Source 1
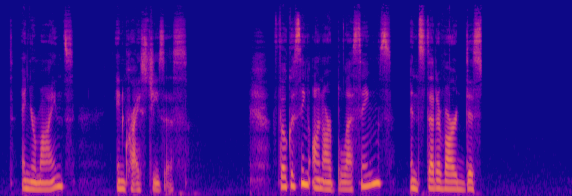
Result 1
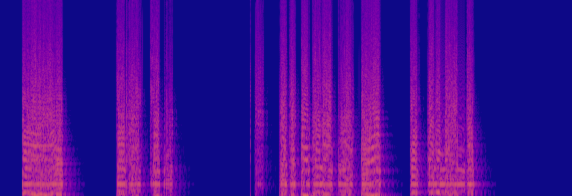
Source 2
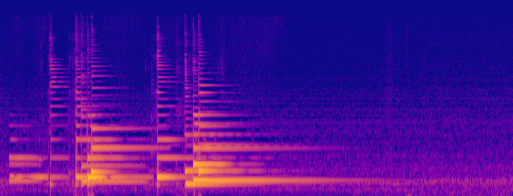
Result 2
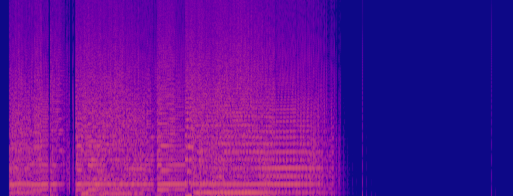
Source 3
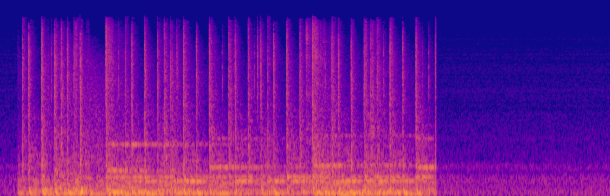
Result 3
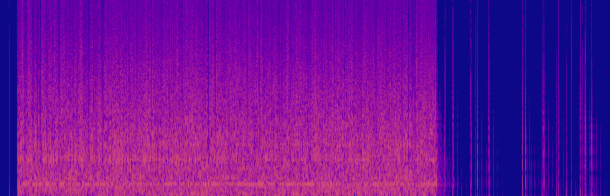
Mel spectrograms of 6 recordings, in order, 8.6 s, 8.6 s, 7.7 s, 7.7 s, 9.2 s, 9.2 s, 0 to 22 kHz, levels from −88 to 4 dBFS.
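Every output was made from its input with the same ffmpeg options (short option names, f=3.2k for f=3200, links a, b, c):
-filter_complex "[0:a]acompressor=threshold=-26dB:ratio=3,aresample=8000,aresample=44100,aresample=16000,asoftclip=type=tanh:threshold=-31dB,aresample=44100,acrusher=bits=4:dc=4:mix=0:aa=0.000001,acompressor=mode=upward:threshold=-39dB:ratio=2.5,aecho=1:1:3.2:0.68,aeval=exprs='val(0)*sin(2*PI*250*n/s)':c=same,highpass=f=130:p=1,aeval=exprs='(mod(47.3*val(0)+1,2)-1)/47.3':c=same,asplit=2[a][b];[b]adelay=66,lowpass=f=1.1k:p=1,volume=-15dB,asplit=2[c][d];[d]adelay=66,lowpass=f=1.1k:p=1,volume=0.51,asplit=2[e][f];[f]adelay=66,lowpass=f=1.1k:p=1,volume=0.51,asplit=2[g][h];[h]adelay=66,lowpass=f=1.1k:p=1,volume=0.51,asplit=2[i][j];[j]adelay=66,lowpass=f=1.1k:p=1,volume=0.51[k];[c][e][g][i][k]amix=inputs=5:normalize=0[l];[a][l]amix=inputs=2:normalize=0,volume=4dB"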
